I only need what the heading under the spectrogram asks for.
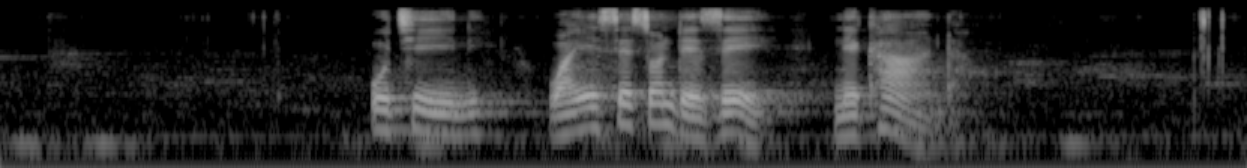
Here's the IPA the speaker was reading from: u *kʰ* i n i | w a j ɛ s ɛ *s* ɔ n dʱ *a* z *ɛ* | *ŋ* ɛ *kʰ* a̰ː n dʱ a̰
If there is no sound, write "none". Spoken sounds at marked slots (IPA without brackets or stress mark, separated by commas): tʰ, s, ɛ, ɛ, n, kʰ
